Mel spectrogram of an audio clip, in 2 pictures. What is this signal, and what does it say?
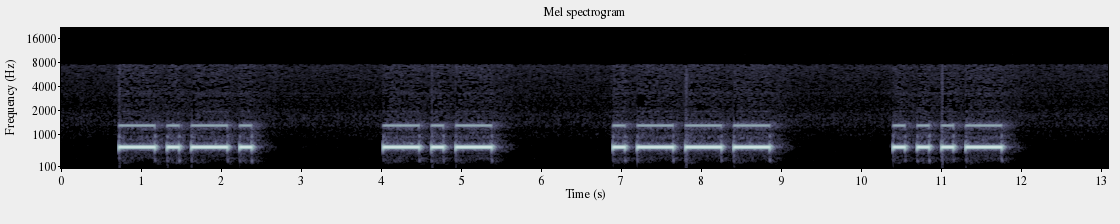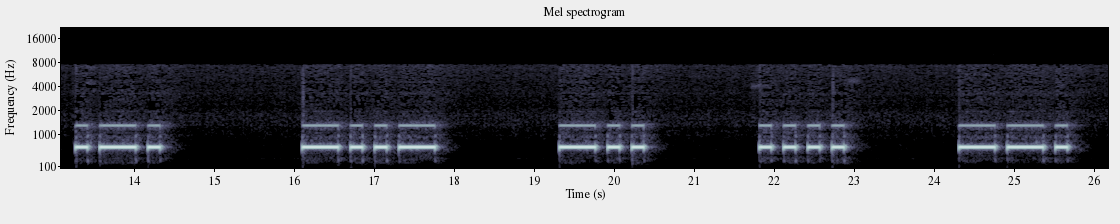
Morse code, heard as a keyed tone, about 8 wpm, 660 Hz. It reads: C K J V R X D H G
